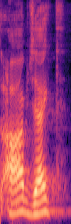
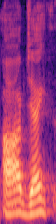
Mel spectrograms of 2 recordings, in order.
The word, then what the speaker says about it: object: One is object. You pronounce the first part of the word in a more stressed way. Stress the first part, object, then you say object, okay?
